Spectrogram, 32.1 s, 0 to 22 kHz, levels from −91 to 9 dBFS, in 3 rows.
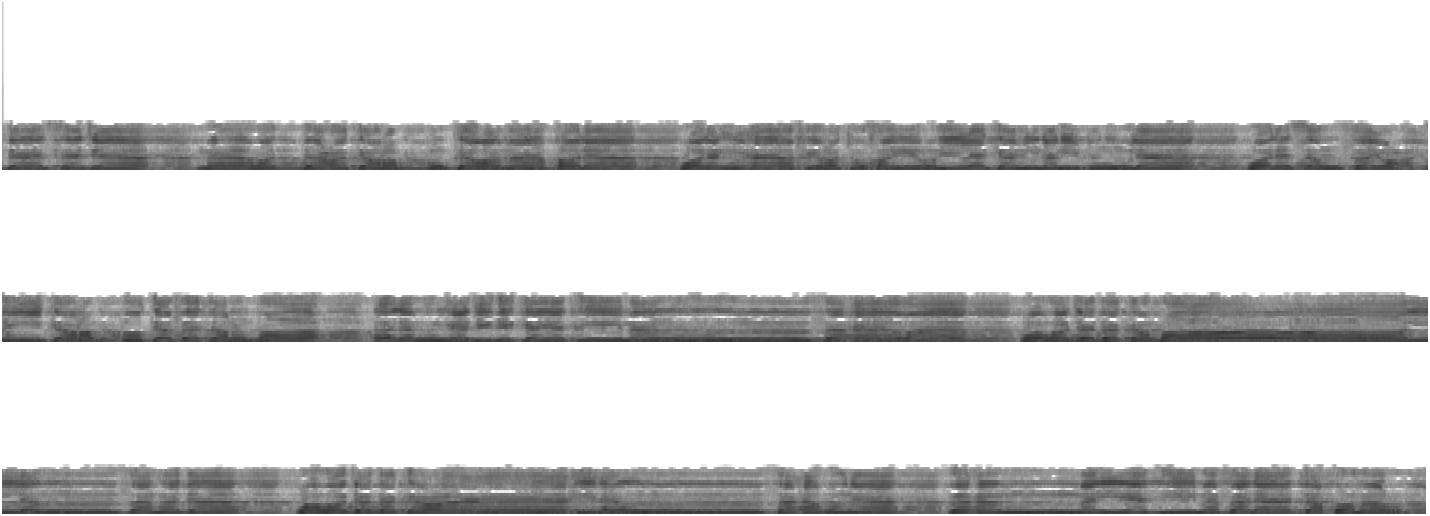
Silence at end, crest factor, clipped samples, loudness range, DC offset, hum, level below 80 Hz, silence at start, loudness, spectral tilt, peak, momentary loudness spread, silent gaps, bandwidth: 0 s; 14 dB; under 0.1%; 2 LU; 2%; none; -54 dBFS; 0 s; -17 LUFS; -3 dB/octave; -4 dBFS; 3 LU; none; 6.6 kHz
